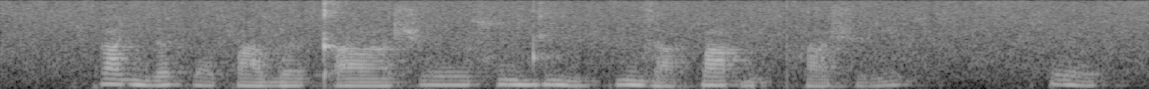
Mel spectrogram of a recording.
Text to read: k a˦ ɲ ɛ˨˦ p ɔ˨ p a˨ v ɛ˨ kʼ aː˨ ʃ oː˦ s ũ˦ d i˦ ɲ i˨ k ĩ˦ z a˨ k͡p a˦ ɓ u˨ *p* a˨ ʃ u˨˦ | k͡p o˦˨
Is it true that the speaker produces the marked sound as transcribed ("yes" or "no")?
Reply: no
